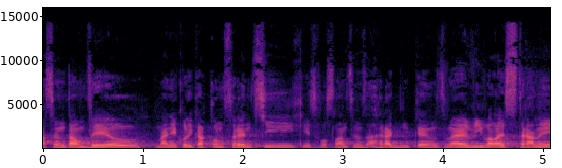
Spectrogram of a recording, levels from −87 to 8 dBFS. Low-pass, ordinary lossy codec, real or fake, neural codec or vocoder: 14.4 kHz; MP3, 64 kbps; real; none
